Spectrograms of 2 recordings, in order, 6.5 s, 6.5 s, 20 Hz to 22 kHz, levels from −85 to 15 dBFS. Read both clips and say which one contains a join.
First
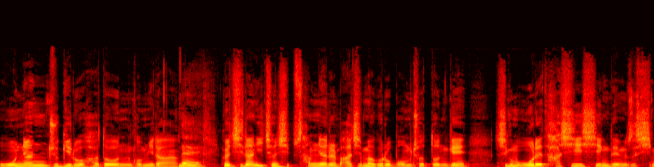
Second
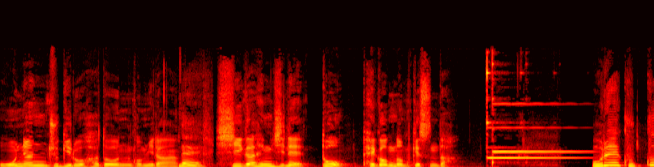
second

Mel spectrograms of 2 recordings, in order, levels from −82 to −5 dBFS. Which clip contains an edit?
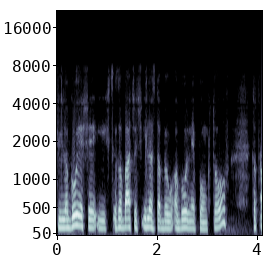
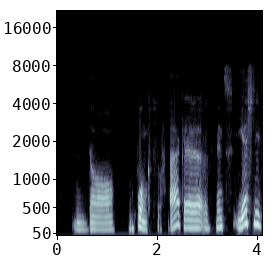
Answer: second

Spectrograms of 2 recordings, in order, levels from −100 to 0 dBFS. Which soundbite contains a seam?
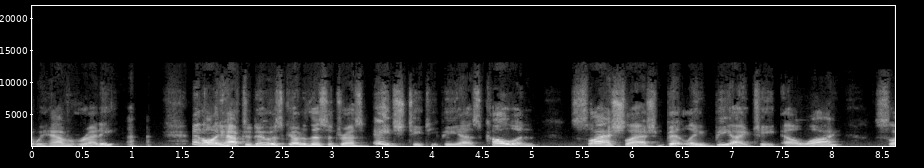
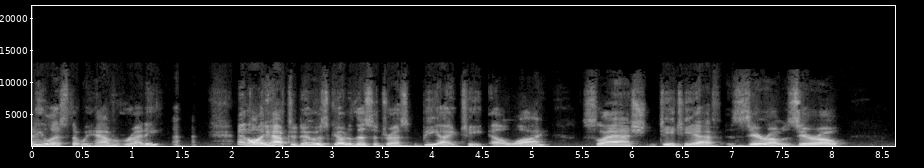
second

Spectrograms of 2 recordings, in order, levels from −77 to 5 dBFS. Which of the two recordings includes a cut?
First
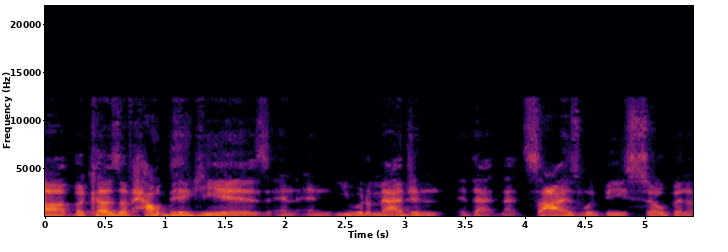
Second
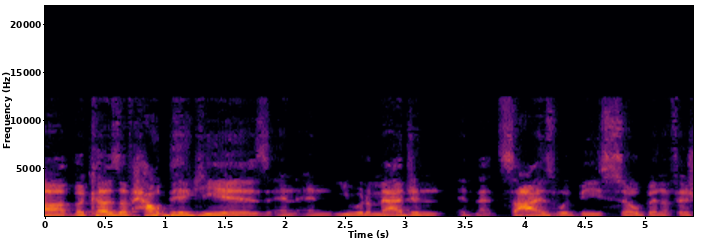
second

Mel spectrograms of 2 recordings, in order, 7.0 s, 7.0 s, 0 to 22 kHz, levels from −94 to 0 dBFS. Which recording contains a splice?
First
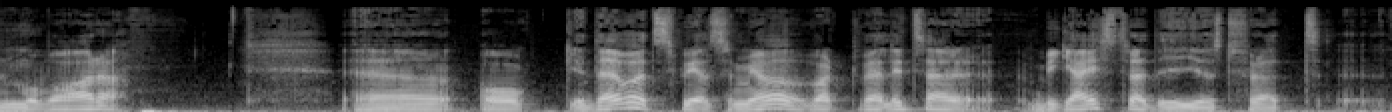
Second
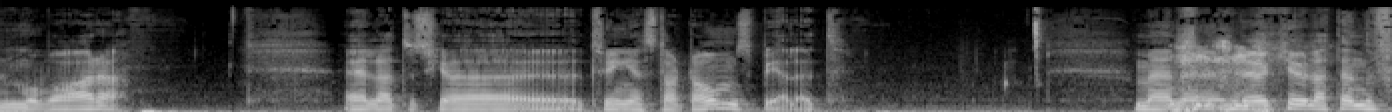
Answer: second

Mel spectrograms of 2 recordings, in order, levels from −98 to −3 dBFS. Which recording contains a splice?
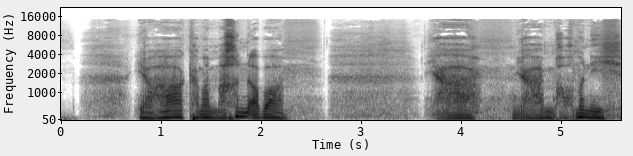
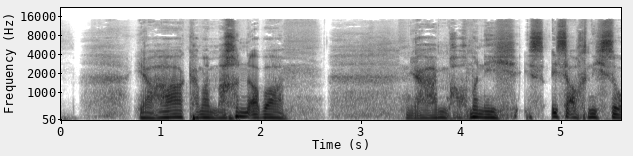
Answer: second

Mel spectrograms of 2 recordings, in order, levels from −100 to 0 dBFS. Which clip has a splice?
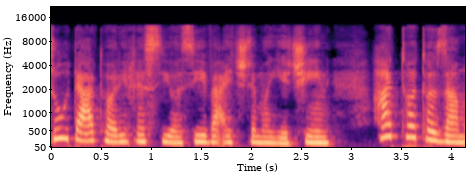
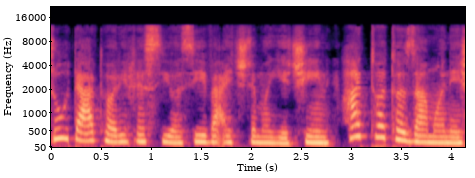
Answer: second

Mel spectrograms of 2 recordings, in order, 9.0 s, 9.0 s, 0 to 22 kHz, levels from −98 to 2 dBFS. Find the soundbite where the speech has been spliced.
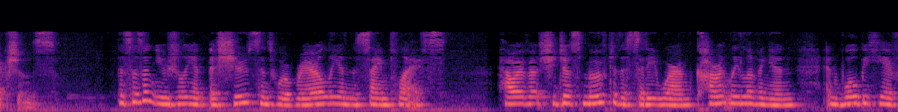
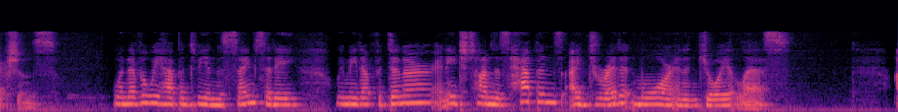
first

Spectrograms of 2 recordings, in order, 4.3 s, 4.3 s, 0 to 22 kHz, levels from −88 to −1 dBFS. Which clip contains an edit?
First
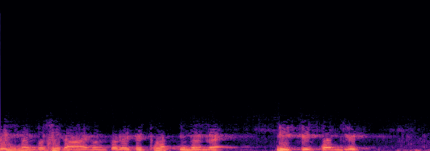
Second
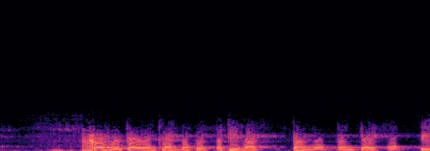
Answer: second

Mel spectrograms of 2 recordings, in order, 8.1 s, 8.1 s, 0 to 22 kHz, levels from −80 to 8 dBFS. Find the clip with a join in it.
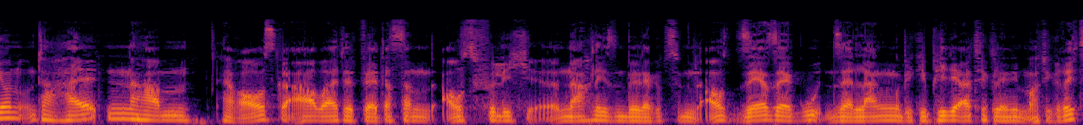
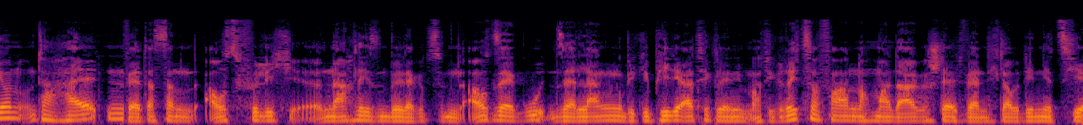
second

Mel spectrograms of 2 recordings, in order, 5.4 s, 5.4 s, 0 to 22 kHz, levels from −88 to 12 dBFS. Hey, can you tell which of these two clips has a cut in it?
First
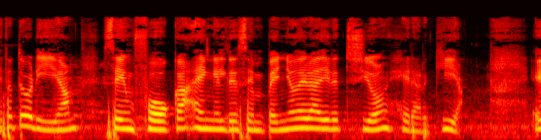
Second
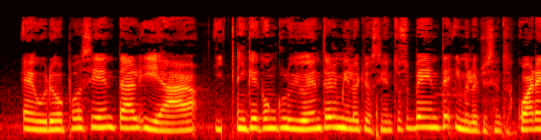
second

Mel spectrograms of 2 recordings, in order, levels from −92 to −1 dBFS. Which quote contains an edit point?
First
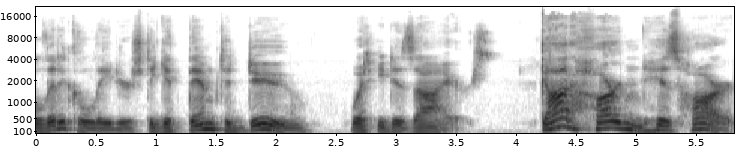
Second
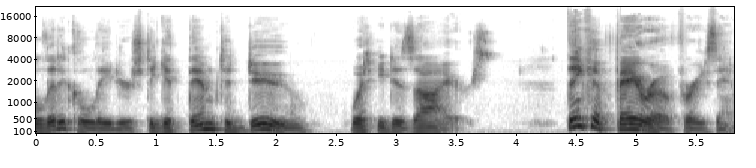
first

